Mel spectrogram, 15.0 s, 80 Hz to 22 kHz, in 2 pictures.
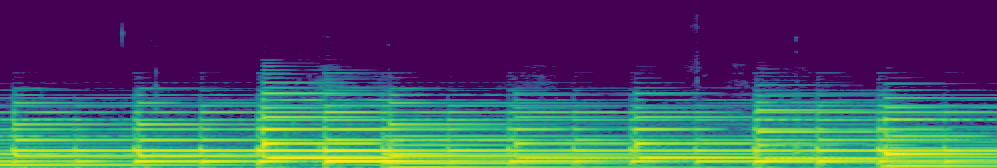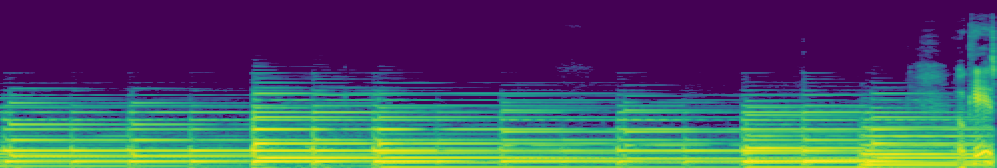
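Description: Digital piano playing a slow pop-ballad intro in E: open, spread chords with notes picked out one after another over held low bass notes. The harmony moves E major, G-sharp minor, C-sharp minor 7th, A major, the bass changing every three to four seconds.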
